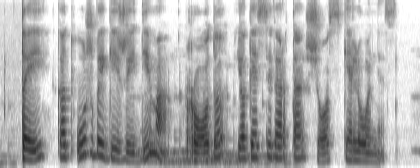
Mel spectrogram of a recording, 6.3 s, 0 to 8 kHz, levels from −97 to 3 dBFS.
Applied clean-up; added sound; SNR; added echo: none; Marimba, xylophone; 20 dB; none.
